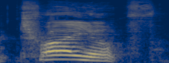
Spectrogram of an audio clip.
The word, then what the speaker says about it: triumph: to divide right there Triumph when you win you Triumph notice the long i there into the action is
